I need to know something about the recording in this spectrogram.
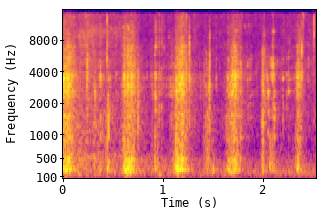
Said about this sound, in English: I found them eating a couple different kinds of cereal. It's a very easy game. okay. You just tell me what kind of cereal you're oh. hearing being eaten right now.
